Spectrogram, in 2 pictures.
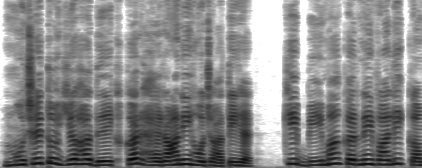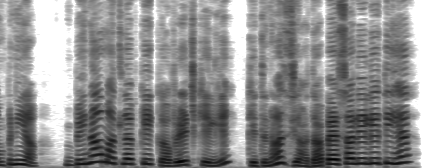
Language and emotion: Hindi, surprised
